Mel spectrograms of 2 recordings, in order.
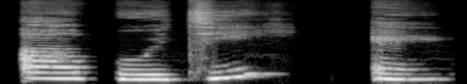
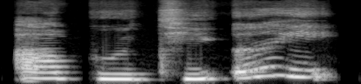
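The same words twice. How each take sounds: First: The final syllable is read as 'e'. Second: The final syllable is read as 'ui'. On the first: The speaker calls it right. "Karena E di belakang dibacanya E" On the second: The speaker calls it wrong. "Ini bukan abuji E"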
